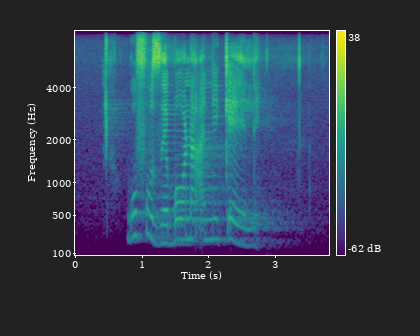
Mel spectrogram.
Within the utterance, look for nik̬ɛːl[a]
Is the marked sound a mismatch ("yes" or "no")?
yes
